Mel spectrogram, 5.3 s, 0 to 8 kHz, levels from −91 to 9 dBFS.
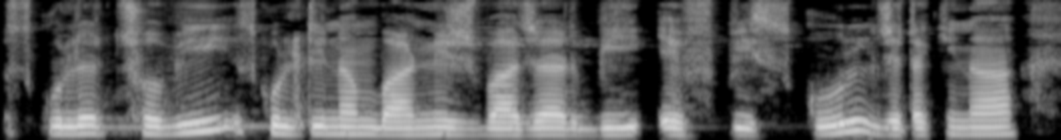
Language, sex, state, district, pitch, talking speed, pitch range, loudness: Bengali, male, West Bengal, Jalpaiguri, 145 Hz, 160 wpm, 140-155 Hz, -15 LUFS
